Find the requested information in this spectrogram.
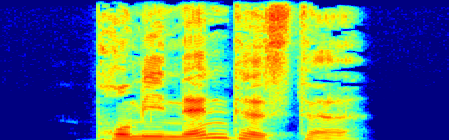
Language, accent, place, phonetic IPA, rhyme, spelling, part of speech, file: German, Germany, Berlin, [pʁomiˈnɛntəstə], -ɛntəstə, prominenteste, adjective, De-prominenteste.ogg
- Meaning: inflection of prominent: 1. strong/mixed nominative/accusative feminine singular superlative degree 2. strong nominative/accusative plural superlative degree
